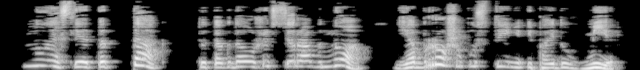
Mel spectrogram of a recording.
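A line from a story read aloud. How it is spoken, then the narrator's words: Desperate old man's shout. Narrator (Russian): старец, как только услыхал, что о нем даже дьяволы говорят, отчаянно закричал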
